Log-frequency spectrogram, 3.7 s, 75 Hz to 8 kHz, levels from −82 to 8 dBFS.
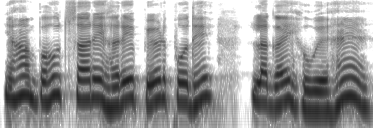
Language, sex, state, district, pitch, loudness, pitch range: Hindi, male, Jharkhand, Ranchi, 210 Hz, -11 LUFS, 185-225 Hz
